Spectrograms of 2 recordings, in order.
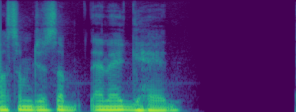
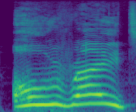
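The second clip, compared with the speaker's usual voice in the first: surprised realization; 13 semitones higher than usual. Real, not acted. Suddenly remembers a request.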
